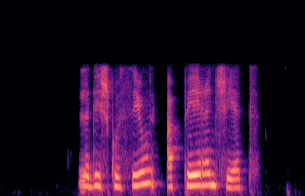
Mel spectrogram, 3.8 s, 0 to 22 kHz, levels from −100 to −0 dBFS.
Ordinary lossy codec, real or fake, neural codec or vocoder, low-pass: Opus, 24 kbps; real; none; 5.4 kHz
